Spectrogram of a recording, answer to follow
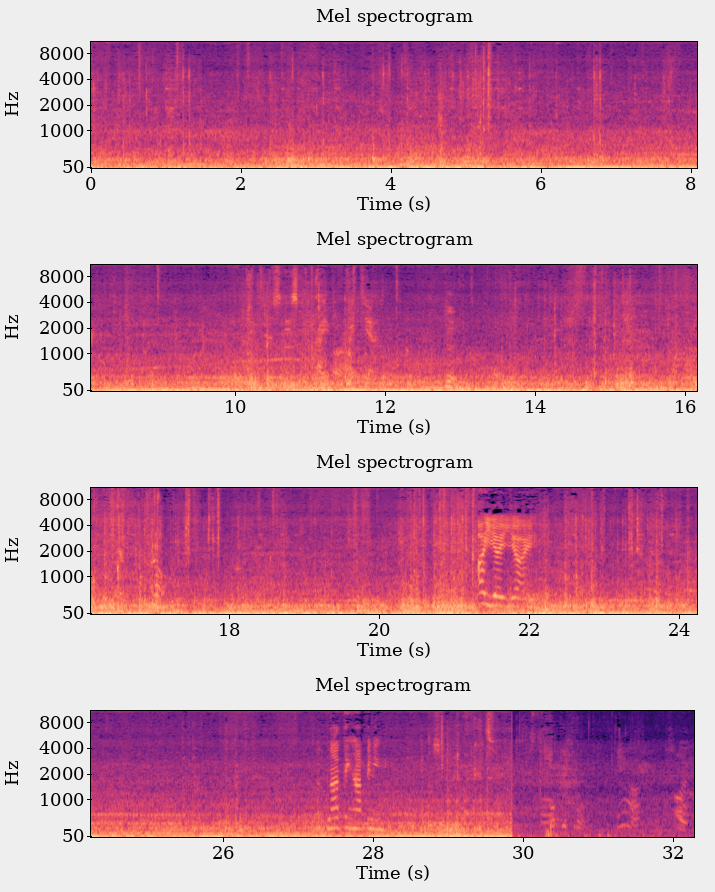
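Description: Car driving slowly up a rough, stony dirt track, heard from inside the cabin: a steady low engine and tyre rumble with scattered knocks from the bumps.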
